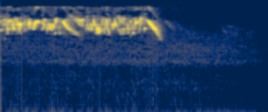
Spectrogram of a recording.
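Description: A European serin's song: a very high, rapid, jangling stream of buzzy, glassy notes lasting about a second and a half, then a soft background hum.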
